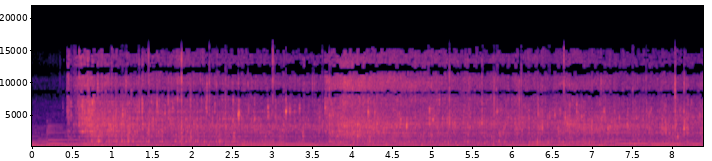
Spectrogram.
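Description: Raw prawns sizzling in hot oil in a kadai, the hiss of frying starting suddenly about half a second in as they go into the oil and then running on steadily. Background music plays underneath.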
